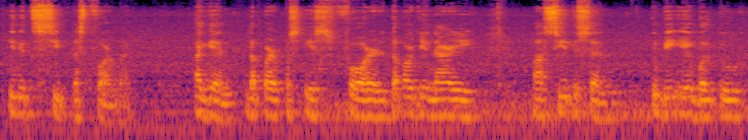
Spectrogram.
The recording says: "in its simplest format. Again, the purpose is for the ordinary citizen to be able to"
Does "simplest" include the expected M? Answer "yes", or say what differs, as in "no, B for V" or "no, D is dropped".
no, M is dropped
